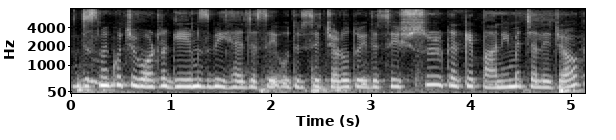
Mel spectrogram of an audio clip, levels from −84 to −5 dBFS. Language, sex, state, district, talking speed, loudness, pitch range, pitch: Hindi, female, Bihar, West Champaran, 220 wpm, -18 LUFS, 225-260 Hz, 240 Hz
